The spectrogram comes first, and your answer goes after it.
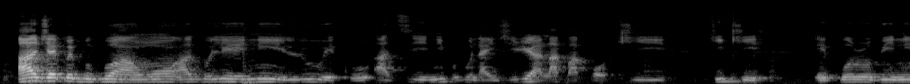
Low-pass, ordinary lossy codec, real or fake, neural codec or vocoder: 10.8 kHz; AAC, 48 kbps; real; none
